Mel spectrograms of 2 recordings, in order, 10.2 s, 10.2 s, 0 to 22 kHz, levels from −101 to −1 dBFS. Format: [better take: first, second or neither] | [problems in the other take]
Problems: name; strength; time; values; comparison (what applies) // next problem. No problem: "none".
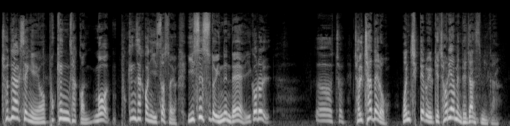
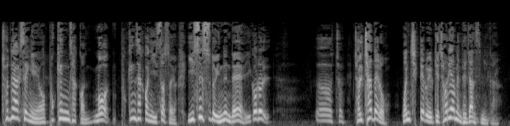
first | garbled, watery; slightly; nothing above 10.5 kHz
